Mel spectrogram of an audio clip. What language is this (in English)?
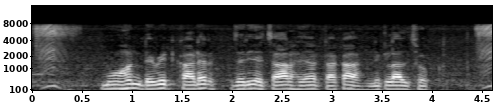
Magahi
